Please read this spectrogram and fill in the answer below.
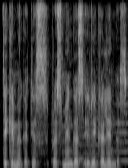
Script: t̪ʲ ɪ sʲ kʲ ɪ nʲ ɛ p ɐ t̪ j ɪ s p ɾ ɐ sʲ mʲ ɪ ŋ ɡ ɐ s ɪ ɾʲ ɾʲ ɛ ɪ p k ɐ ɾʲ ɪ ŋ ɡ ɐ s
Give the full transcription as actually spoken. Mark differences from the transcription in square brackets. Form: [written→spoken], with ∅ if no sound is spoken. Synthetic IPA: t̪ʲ ɪ [sʲ→∅] kʲ ɪ [nʲ→mʲ] ɛ [p→k] ɐ t̪ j ɪ s p ɾ ɐ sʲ mʲ ɪ ŋ ɡ ɐ s ɪ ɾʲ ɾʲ ɛ ɪ [p→∅] k ɐ [ɾʲ→lʲ] ɪ ŋ ɡ ɐ s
